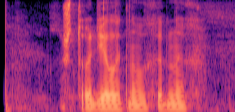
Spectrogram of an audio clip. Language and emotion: Russian, neutral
